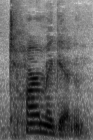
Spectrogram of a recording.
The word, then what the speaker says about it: ptarmigan: It's actually pronounced ptarmigan.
